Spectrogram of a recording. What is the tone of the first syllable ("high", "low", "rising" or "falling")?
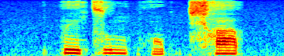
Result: falling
